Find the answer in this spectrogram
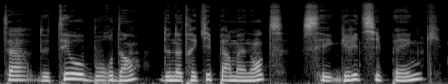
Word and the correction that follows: Green Tea Peng: Excusez-moi, mais n'importe quoi cette prononciation. Green Tea Peng, Sata de l'album Mad Made, et c'est tout récent dans vos oreilles.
